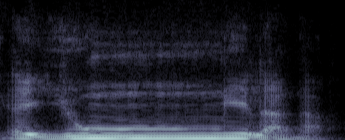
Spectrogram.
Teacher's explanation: And make sure not to round your vowels to an O sound. U is oo, a narrow sound in Greenlandic.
